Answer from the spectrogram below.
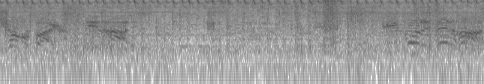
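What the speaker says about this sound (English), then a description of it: "Support helicopter has arrived." A support helicopter in Metal Gear Solid V keeps up a continuous rotor drone while arriving, with gunfire-like bursts and game voices layered over the steady wash.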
